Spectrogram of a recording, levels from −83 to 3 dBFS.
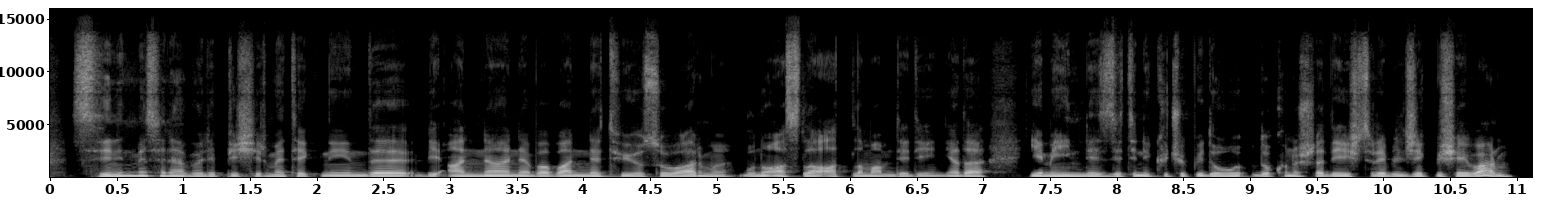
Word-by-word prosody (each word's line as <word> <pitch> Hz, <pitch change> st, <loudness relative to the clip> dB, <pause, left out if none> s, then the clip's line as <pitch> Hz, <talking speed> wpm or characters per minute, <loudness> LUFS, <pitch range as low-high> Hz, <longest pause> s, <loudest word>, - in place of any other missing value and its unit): Senin 125 Hz, +7 st, +1 dB
mesela 155 Hz, -4 st, +1 dB
böyle 135 Hz, 0 st, -1 dB
pişirme 120 Hz, +3 st, -3 dB
tekniğinde 110 Hz, -2 st, +1 dB
bir 110 Hz, +1 st, -4 dB
anneanne, 105 Hz, 0 st, +2 dB
babaanne 105 Hz, +1 st, +2 dB
tüyosu 105 Hz, 0 st, -3 dB
var 135 Hz, +10 st, +3 dB
mı? 100 Hz, -9 st, -2 dB
Bunu 105 Hz, -1 st, 0 dB
asla 105 Hz, 0 st, 0 dB
atlamam 100 Hz, -1 st, -2 dB
dediğin 95 Hz, -2 st, -4 dB
ya 100 Hz, +1 st, -2 dB
da 100 Hz, -1 st, +1 dB, 0.3 s
yemeğin 105 Hz, +1 st, +3 dB
lezzetini 105 Hz, 0 st, 0 dB
küçük 110 Hz, -2 st, -7 dB
bir 110 Hz, -, 0 dB
dou 105 Hz, 0 st, +1 dB
dokunuşla 105 Hz, -1 st, -2 dB
değiştirebilecek 100 Hz, 0 st, 0 dB
bir 105 Hz, -, -2 dB
şey 110 Hz, +2 st, +2 dB
var -, -, +4 dB
mı? 100 Hz, -2 st, -3 dB
105 Hz, 150 wpm, -24 LUFS, 100-110 Hz, 0.3 s, var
